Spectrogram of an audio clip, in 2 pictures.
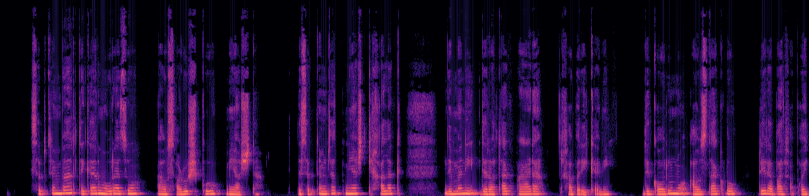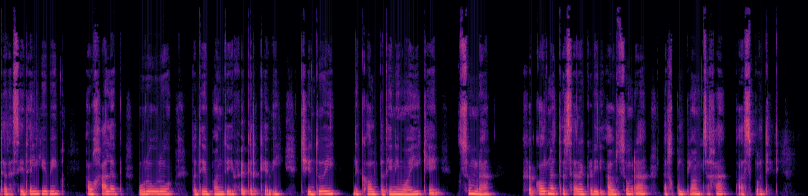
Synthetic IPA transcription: sɪpt̪ɪmbaɾd̪əɡaɾmowɾazo | awsaɽoʃpomjɑʃt̪d̪a | d̪əsɪp̚t̪ɪmbaɾmjɑʃt̪̚ke̥xalək | d̪əməned̪əɾɑt̪ʰaɡpəaɽa | xabəɾekʰa̰wi | d̪əkɑɾunoʔawzd̪akɽo | ɖeɾabaɾxapʰɑjt̪ʰaɾased̪əljewi | awxa̰lək | wɾowɾo | pəd̪ebɑnd̪efɪkɾkʰawit͡ʃed̪uj | d̪əkʰɑlpəd̪eniwɑjikʰe | t͡sumɾa | xəkɑɾunat̪əɾsa̰ɾakəɽeiʔawt͡sumɾalaxpəlplɑnt͡səxapa̰spɑt̪ʰe̥d̪̥i̥

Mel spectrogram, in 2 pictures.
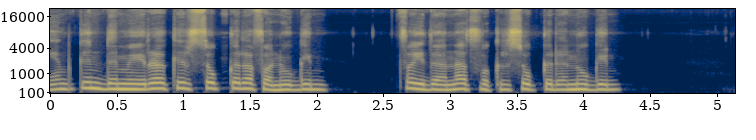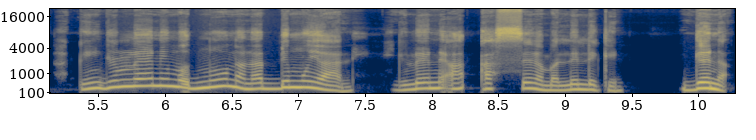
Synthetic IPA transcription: jemkindamiɾakiɾsokːadafanuɡin | faidanat̪fakiɾsokːadanuɡin | akind͡ʒulːenimod̪munanadimujalid͡ʒulːeniasinamalːelːikin | ɡena

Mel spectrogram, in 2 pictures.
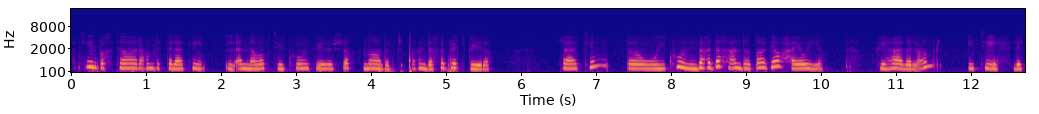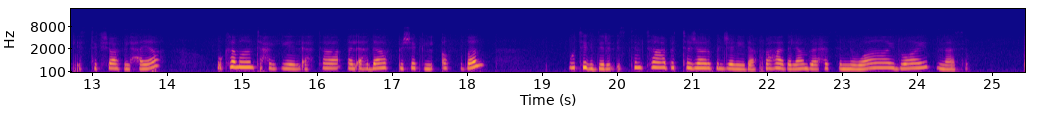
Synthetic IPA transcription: ʔakʰiːd̪̚bɪxt̪ɑːɾˤʕʊmɾɪθːalaːθiːn | lɪʔanːawaɡt̪jakʰuːnfiʃːɑxsˤmaːðˤɑd͡ʒwʕɪnd̪axɪbɾˤakabiːɾa | laːkɪn | wjakʰuːnbaʕd̪aʕɪnd̪hat̪ˤɑːɡɑwħajawɪjːa̰ | wfiɦaːðalʕʊmɾ | jt̪iːħlɪkʔɪst̪ɪkʃaːfɪlħajaː | wkʰamaːnt̪aħɡiːlɪlʔaɪlʔahd̪aːfb̥ɪʃaklʔɑfðˤɑl | wɪt̪ɪɡd̪ɑɾˤɪlʔɪst̪ɪmt̪ʰaːʕbɪt̪ːad͡ʒaːɾɪbɪld͡ʒad̪iːd̪afaɦaːðalʕʊmɾˤʔaħɪsːʔɪnːuwaːjɪd̪waːjɪd̪mʊnaːsɪb̥̚

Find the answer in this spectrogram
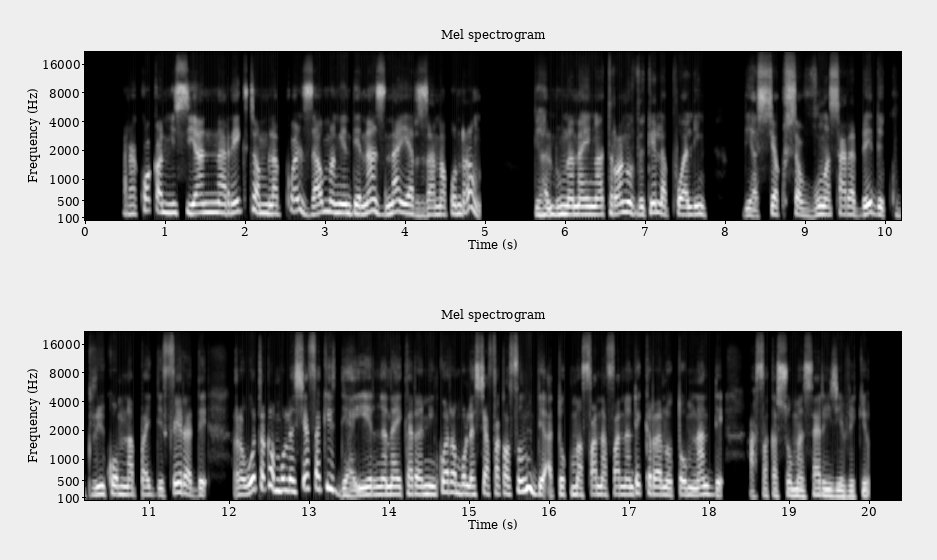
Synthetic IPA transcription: raːkoakamisianinaɾeki̥ʈ͡ʂamilapwalizawmaŋend̪enazinaaɾizanakaɳɖ͡ʐawŋ | d̪̥eɦalunanajaŋat̪iranovekelapʰualiɲi | d̪easiaku̥savuŋəsaɾabed̪ekuduikuaminapajd̪efeɾəd̪e | rauɦaʈ͡ʂakambuləsiafakizid̪eaeɾiŋanajkaɾaniɲikuaɾambolasiafakafunid̪eʔa̰t̪okumafanafanaɳɖ͡ʐekiraːnot̪oaminanid̪e | afakəsomansaɾizavekew

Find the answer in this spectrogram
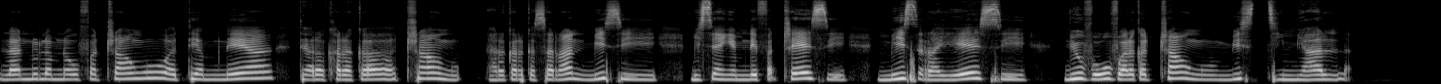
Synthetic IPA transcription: lanulaminaufaʈ͡ʂaŋuat̪iaminea | d̪̥eaɾakʰaɾakəʈ͡ʂaŋu | aɾakaɾakəsaɾanimisi | misaɲaminefəʈ͡ʂesi | misirajesi | niuvauvaɾakəʈ͡ʂaŋumisi̥d̪̥imialinə

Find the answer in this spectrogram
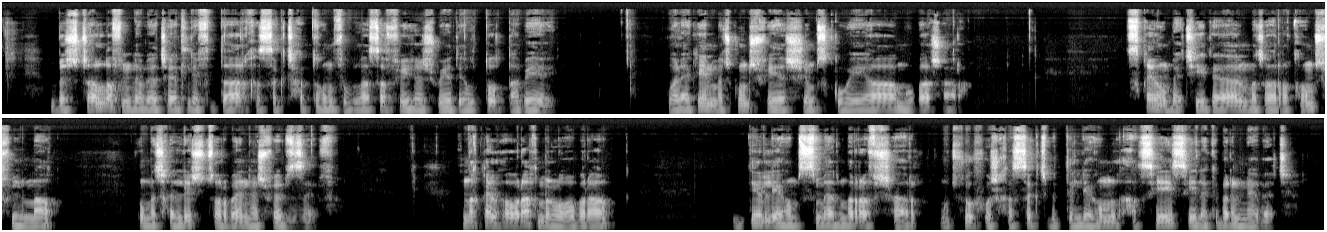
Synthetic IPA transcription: bæʃt̪ɣɑlːəfənːæbæt̪æt̪lifəd̪ːɑɾˤxɑsˤːɑkt̪ħət̪ˤːhʊmfiblɑsˤɑfiɦæʃwəjːæd̪jælət̪ˤːut̪ˤːɑbiʕi | wəlækənmæt̪kunʃfihæʃːəmsqwəjːamʊbæʃɑɾˤɑ | t̪ə̥sqihʊmbəʕt̪ʰəd̪ælmæt̪wɑrˤːəqhʊmʃfilmæ | wmæt̪xælːiʃt̪ːoɾˤbænæʃfæbəzːæf | tnɑqːilʔəwɾˤɑqmənəlɣʊbɾˤɑ | d̪iɾlihʊməsːmæd̪mɑrˤːɑfi̥ʃɑɾˤ | wt̪ʃufuʃxɑsˤːəkt̪bəd̪ːəlːiɦʊməlʔɑtsˤisəlækəbɑɾˤənːæbæt̪

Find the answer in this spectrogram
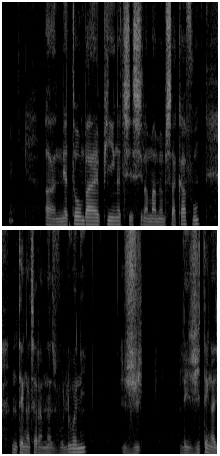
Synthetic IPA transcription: aniat̪ombapieŋət͡ssiɾamamaminsakafunit̪eŋat͡ʃaɾaminazivoluani | ʒy | leʒit̪eŋaz

